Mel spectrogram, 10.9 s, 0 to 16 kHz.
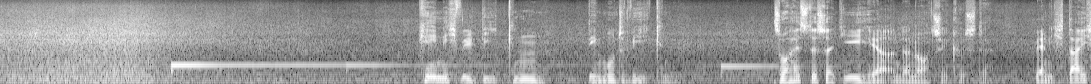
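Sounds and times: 
ocean waves washing ashore: 0.0s - 10.9s
thin steady high-pitched tone: 1.7s - 8.3s
speech: 4.2s - 6.9s, 7.7s - 10.9s.

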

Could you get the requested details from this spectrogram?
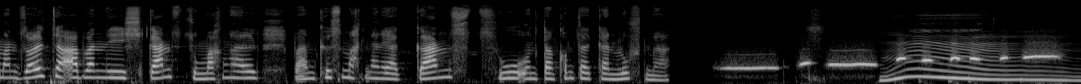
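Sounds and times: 
speech: 0.0s - 6.8s, 8.1s - 10.4s
person whistling through pursed lips: 7.2s - 10.8s.

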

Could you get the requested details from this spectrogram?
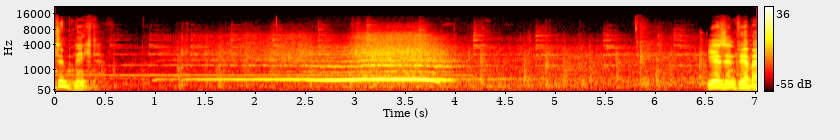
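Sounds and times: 
speech: 0.0s - 0.6s, 6.5s - 7.0s
steam train whistle at Eifort railway station: 1.0s - 4.3s.

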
